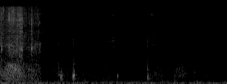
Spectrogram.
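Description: A brief rustle at the start, then quiet outdoor ambience with a steady high chirring of crickets and a few faint clicks of a laptop trackpad.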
